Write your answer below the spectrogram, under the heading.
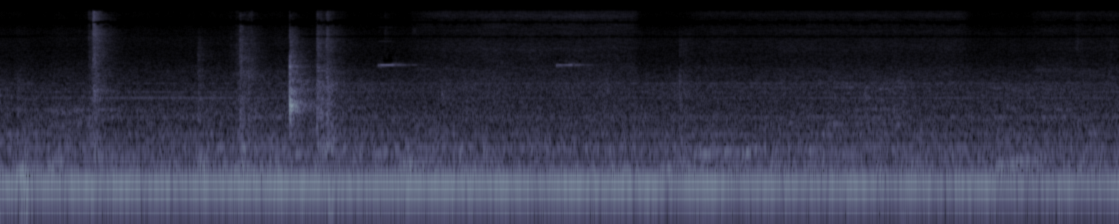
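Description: Café bar room tone: a steady low hum with a few short knocks and clinks at the counter, the loudest about three seconds in, and two faint short high beeps a little later.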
